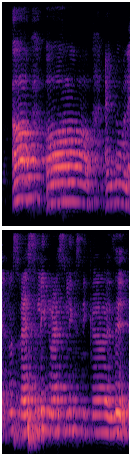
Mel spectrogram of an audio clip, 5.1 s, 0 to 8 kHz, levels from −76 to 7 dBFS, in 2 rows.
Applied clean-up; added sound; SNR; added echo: none; none; none; reverberation time 1.0 s.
